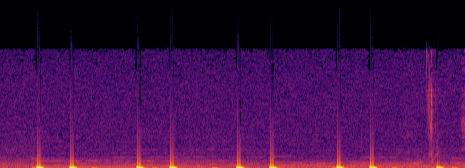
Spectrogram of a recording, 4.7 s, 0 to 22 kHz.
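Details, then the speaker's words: Normal heart sound played as a stethoscope demonstration: a steady lub-dub at about 60 beats a minute, two crisp sounds per beat, with no murmur between them. "Entonces qué es lo que se escuchaba con estetos como lo que ustedes están escuchando en este momento esto que ustedes están escuchando ahora es un latido normal"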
